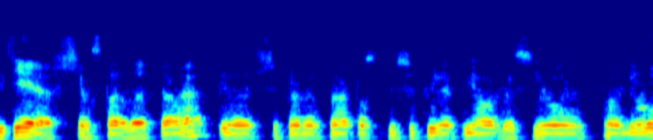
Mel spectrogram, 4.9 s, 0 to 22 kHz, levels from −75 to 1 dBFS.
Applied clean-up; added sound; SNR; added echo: neural mask model DeepFilterNet 3.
